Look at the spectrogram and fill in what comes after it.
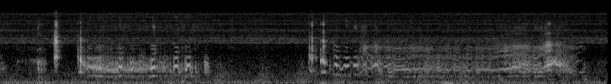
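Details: A female Boston Terrier, crying at her owner, gives a sassy, talkative whine in two long, mid-pitched, wavering bursts, grumbling and muttering with a few sharp clicks and knocks between them.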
